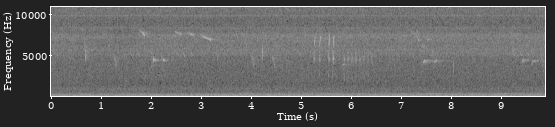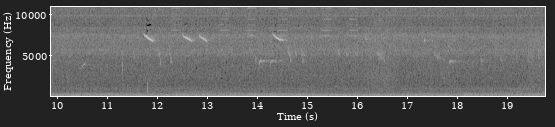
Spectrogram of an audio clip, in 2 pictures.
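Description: Small birds chirping now and then, short high calls, some falling in pitch, over a steady low outdoor rumble.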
